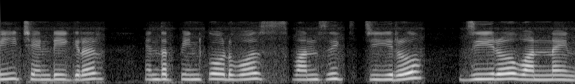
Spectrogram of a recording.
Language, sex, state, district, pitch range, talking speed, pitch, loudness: English, female, Chandigarh, Chandigarh, 225-245 Hz, 115 wpm, 230 Hz, -17 LUFS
